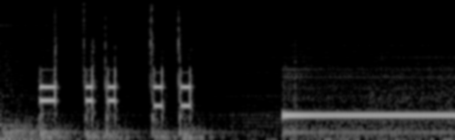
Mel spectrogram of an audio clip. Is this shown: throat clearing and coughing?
no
